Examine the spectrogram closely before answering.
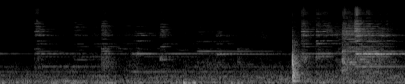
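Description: A plastic bottle is set down on a hard floor with a knock.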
